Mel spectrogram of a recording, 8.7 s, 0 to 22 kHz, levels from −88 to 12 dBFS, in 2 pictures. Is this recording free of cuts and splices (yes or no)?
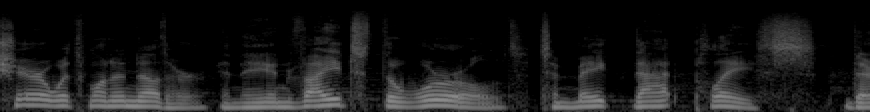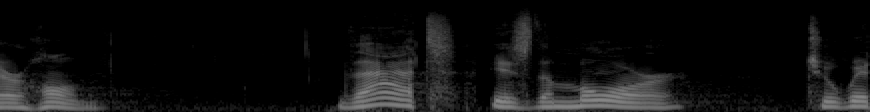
no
